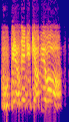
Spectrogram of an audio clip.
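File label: French tank damaged mood low; War Thunder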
